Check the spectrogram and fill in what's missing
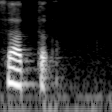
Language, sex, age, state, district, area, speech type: Punjabi, female, 18-30, Punjab, Tarn Taran, rural, read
